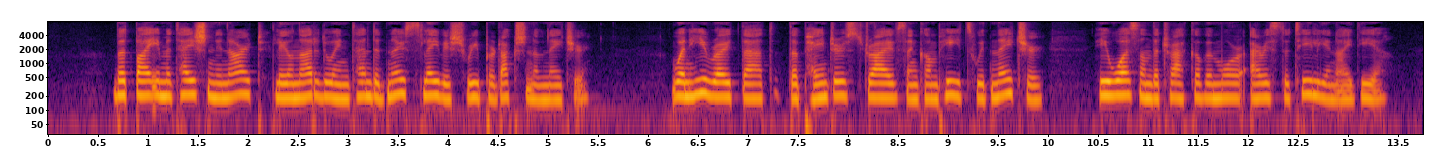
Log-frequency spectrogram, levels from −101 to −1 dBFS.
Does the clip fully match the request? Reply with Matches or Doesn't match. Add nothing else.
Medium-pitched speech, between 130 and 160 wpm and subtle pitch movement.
Doesn't match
